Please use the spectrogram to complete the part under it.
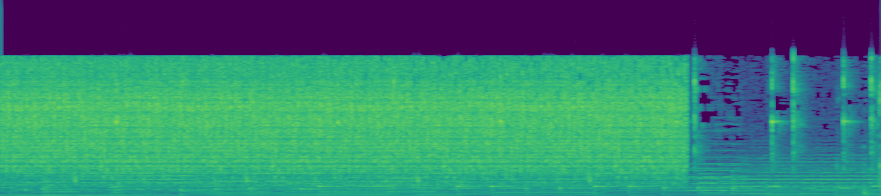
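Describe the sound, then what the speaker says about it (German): Steady broadband hiss of water running from a faucet into a sink in a video game, continuous and fairly loud under a layer of music, cutting off near the end. "Machen wir erstmal Wasser vom Wasserhahn."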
